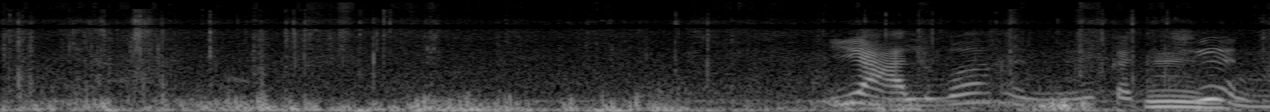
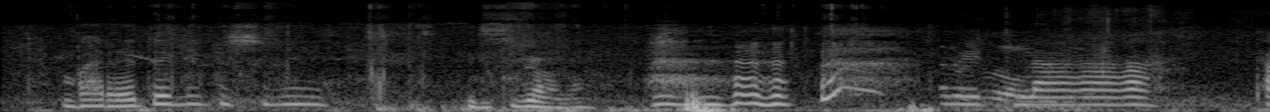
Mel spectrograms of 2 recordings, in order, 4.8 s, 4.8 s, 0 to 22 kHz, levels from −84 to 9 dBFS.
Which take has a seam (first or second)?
second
